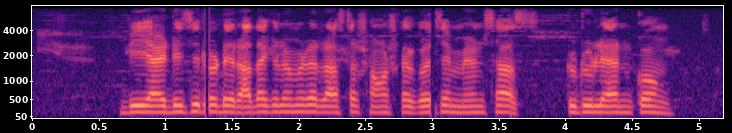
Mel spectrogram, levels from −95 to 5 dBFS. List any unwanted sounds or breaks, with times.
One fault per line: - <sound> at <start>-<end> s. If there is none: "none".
- dropout at 1.3-1.3 s
- dropout at 3.0-3.0 s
